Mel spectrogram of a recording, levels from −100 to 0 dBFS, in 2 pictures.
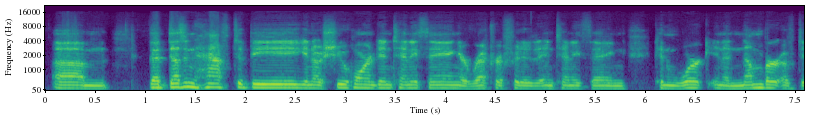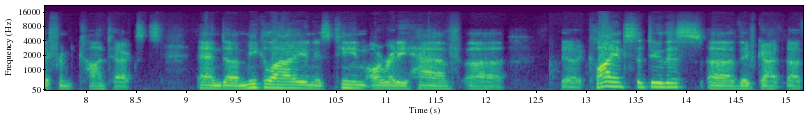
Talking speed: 160 wpm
